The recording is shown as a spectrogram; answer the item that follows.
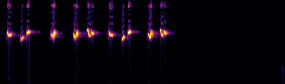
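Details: Calling to the male, a female yellow-vented bulbul gives quick paired chirps, bright and slightly rising, for two seconds, then falls silent as low background noise creeps in.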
